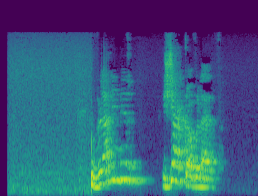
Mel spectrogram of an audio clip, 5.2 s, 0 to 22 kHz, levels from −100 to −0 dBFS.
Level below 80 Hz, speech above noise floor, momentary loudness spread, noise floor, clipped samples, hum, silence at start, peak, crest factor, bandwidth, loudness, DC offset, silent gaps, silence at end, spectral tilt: -54 dBFS; 47 dB; 22 LU; -61 dBFS; under 0.1%; none; 0.15 s; 0 dBFS; 18 dB; 11.5 kHz; -15 LUFS; under 0.1%; none; 0.8 s; -5.5 dB/octave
